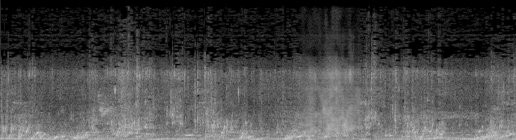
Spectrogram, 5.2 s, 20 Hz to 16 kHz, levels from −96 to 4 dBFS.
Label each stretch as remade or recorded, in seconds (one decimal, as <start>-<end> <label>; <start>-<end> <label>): 0.0-3.0 recorded; 3.0-3.6 remade; 3.6-5.2 recorded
